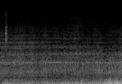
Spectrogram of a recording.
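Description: Faint low background rumble with no distinct event, typical of outdoor handheld recording.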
